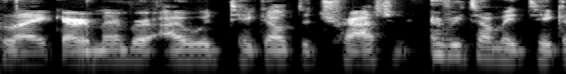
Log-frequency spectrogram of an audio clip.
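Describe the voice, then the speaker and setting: A man at a very fast pace in a Quebec accent, medium pitch with ordinary variation, in a dry, close sound with no echo. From small-town Quebec. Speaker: outdoor adventurer. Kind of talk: casual chat.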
